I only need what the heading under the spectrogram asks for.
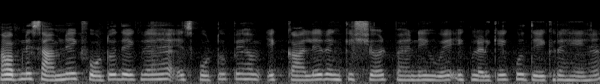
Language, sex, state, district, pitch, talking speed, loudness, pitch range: Hindi, female, Uttar Pradesh, Etah, 220 Hz, 250 wpm, -27 LUFS, 210-235 Hz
